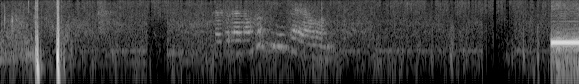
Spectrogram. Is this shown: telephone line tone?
yes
